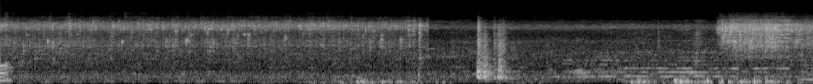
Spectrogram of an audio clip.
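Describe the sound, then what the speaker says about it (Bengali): Chopped onion and garlic frying in oil in a pan for a lentil-dal tempering, a steady close sizzling hiss broken by a brief clatter midway and a louder burst of sizzle near the end. "পেঁয়াজ রসুনটাকে এবার ভেজে কিছুটা বাদামি করে নেব।"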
